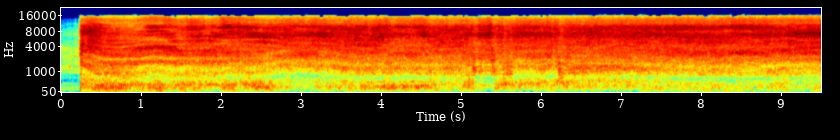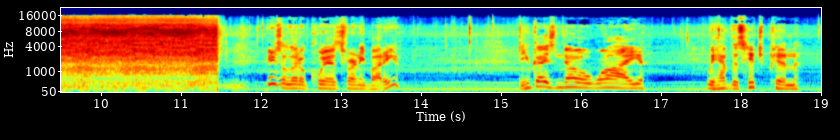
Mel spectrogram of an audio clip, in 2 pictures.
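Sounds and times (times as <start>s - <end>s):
pressure washer spraying: 0.2s - 11.5s.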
